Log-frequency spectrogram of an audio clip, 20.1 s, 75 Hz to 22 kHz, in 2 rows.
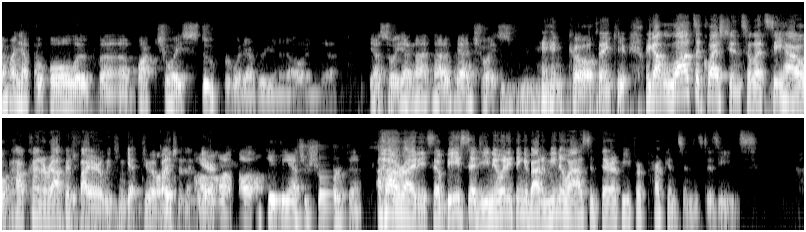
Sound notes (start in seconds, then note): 6.6 chuckles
